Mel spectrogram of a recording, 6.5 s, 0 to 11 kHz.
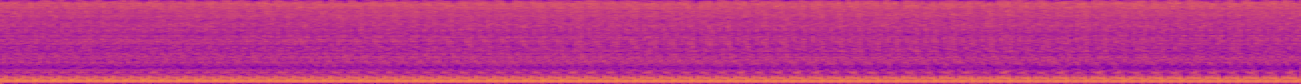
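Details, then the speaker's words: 2010 Dodge Charger idling just after its first start following replacement of damaged heads, before coolant is added: a deep, steady idle with an even, unbroken rumble and no knocks or misses, running smoothly. "I sent a message to the previous owner, letting him know that I did, in fact, get it running. I figured he would want to hear the first startup after me destroying a set of heads."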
